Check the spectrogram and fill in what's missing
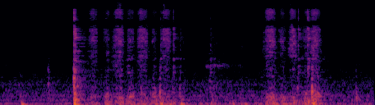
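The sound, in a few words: grating lemon zest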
